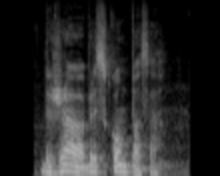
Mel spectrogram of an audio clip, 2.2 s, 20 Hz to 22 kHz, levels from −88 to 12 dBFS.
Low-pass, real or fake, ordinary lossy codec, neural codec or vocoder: none; real; none; none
